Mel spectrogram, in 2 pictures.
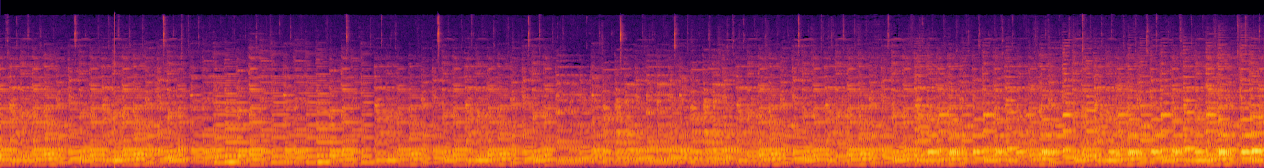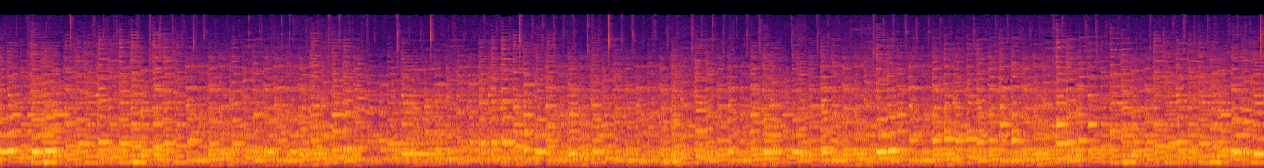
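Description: Boogie-woogie piano: a rolling eight-to-the-bar left-hand bass line, with the second finger crossing over to the flat seventh, and right-hand chords and riffs added partway through.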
